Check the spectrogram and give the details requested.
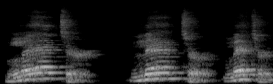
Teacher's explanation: The first syllable takes the stress. The second goes down.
